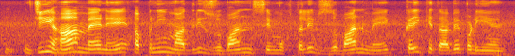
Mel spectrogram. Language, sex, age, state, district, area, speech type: Urdu, male, 30-45, Delhi, North West Delhi, urban, spontaneous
